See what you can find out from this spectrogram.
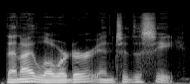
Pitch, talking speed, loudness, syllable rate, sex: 110 Hz, 220 wpm, -15 LUFS, 6.1 syllables/s, male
